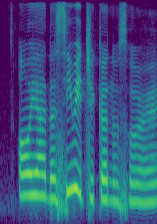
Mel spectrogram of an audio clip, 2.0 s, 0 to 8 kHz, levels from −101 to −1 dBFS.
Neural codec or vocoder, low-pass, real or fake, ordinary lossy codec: none; none; real; none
